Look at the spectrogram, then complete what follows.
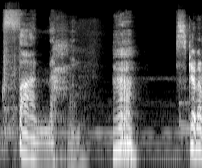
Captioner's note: Yaiyo Grunt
